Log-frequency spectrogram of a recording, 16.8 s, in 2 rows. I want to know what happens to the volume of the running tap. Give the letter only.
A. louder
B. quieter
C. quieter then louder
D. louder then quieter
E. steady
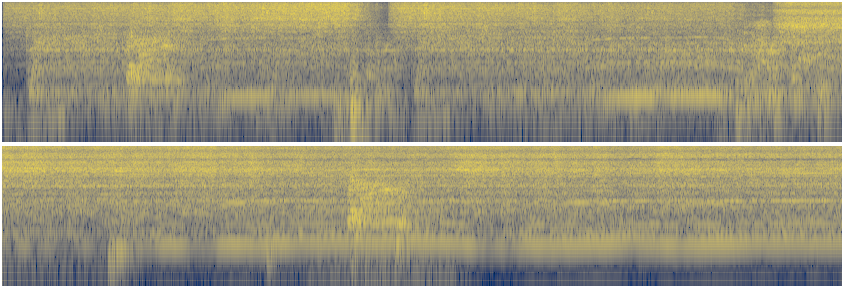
B.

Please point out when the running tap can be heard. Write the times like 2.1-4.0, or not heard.
0.0-12.9.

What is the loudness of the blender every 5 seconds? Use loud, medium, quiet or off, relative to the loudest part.
medium, loud, loud, loud.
